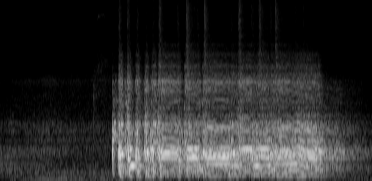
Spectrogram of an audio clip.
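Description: Electric guitar played through a NUX Plexi Crunch pedal with a crunchy distorted tone. After about two seconds of faint hiss, a riff of picked notes and chords starts suddenly, then rings out and fades near the end.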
